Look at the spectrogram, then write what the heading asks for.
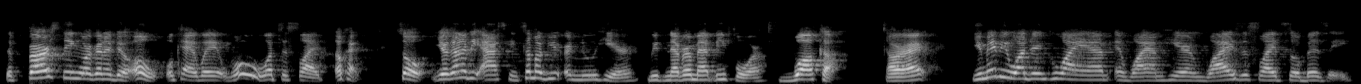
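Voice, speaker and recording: A woman's voice: medium pitch, animated, normal speed, fairly bright tone. Upbeat woman physician in her thirties hosting a webinar, direct and encouraging, slightly dull lo-fi audio. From Cameroon. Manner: upbeat, direct, repeats cues like "okay?" to the audience. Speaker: physician hosting a webinar for international medical graduates. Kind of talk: energetic live webinar coaching.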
